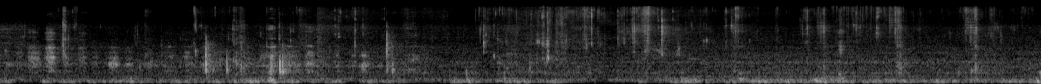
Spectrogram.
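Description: Close-up chewing and crunching of lettuce-wrapped braised pig's feet, with many small wet clicks and crackles. A pet dog beside the table makes low whining sounds.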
